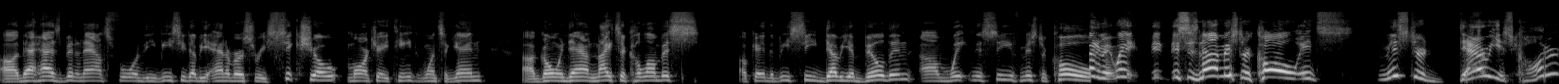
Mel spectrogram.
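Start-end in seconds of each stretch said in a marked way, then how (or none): 10.9-15.5 shocked, startled, surprised double-take exclamation. Announcer expecting Mister Cole finds Mister Darius Carter arriving instead, surprised. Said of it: "there's shock in your voice".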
